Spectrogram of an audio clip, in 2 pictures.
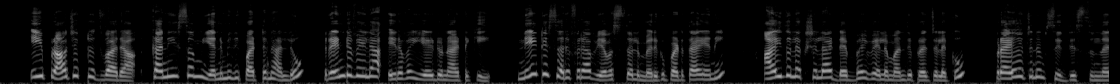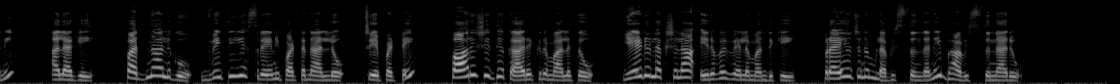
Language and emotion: Telugu, neutral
